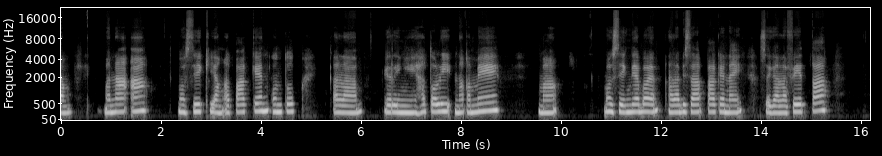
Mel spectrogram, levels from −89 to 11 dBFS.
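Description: Lost packets rebuilt from error correction occur at 1.65–1.71, 4.53–4.63, 5.53, 7.47–7.57, 9.65–9.71, 12.33–12.35 and 13.39–13.49 s. No gaps occur. Low-bitrate backup copies fill them, sounding briefly rough and noisy.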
